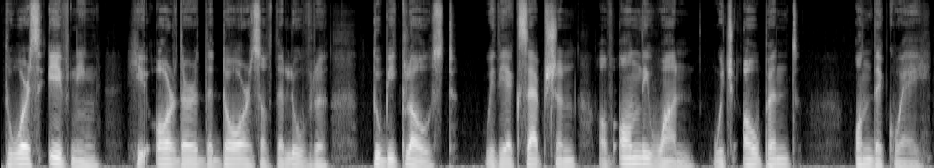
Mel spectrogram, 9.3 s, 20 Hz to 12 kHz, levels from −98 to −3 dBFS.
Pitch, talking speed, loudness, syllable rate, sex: 100 Hz, 150 wpm, -20 LUFS, 5.0 syllables/s, male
